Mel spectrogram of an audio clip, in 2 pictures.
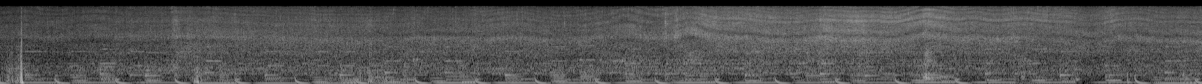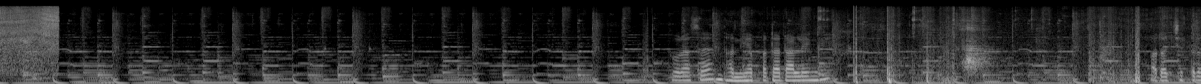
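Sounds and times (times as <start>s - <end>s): noodles sizzling in a pan: 0.0s - 12.6s, 20.2s - 24.0s
background music with a beat: 0.0s - 24.0s.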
